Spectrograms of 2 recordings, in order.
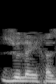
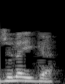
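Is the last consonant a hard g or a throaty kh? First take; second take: throaty kh; hard g. First: The last consonant is a throaty kh sound. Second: The last consonant is a hard g sound. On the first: The speaker calls it right. "It's Zulaykha with a kha, K-H at the end" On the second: The speaker calls it wrong. "not Zulayga"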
